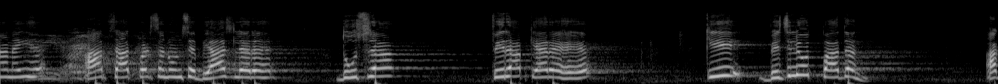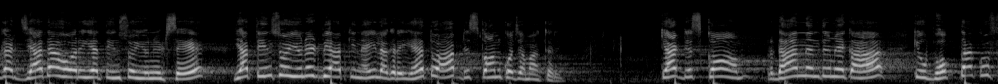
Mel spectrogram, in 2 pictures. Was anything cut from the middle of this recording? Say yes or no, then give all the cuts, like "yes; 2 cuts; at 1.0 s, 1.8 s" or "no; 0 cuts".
no; 0 cuts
